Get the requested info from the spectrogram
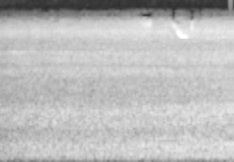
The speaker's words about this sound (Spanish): ahora está pasando el camión de la basura,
